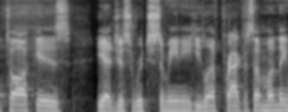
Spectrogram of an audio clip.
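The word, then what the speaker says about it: Cimini: Rich Samini. Samini.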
